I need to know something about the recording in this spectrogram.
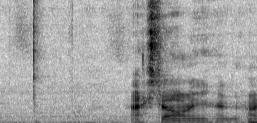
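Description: A short bright victory tune plays.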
